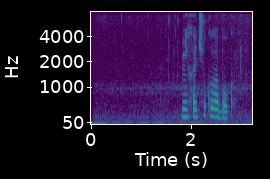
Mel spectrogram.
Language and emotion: Russian, neutral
